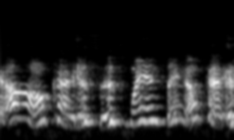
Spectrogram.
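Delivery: high, airy, teasing voice; mock breezy reply to husband. Sassy wife brushing off husband's other woman. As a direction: act unbothered. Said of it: "just say".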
